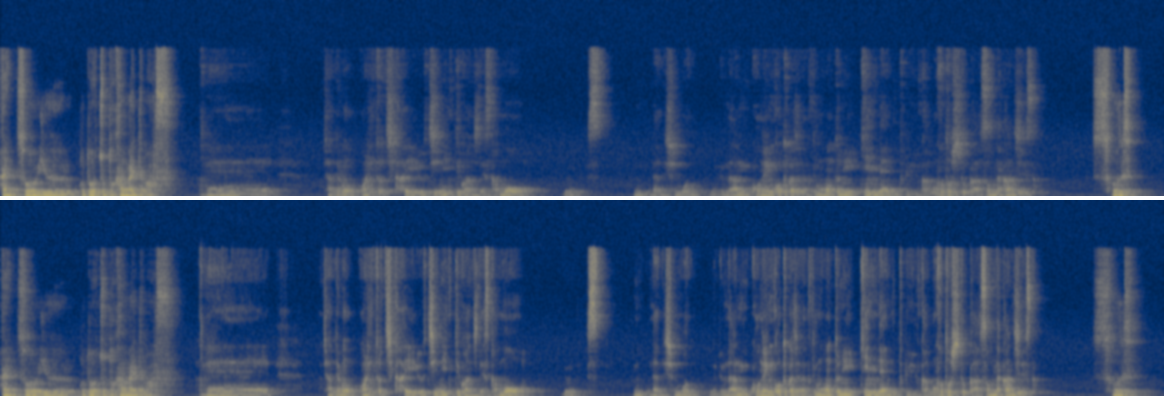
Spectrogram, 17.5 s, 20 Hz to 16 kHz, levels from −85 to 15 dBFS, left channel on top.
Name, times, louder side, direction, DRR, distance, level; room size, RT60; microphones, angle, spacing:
voice 1, 0.0-2.6 16.4-17.0, left 3 dB, 65° left, 4 dB, 0.6 m, -19 dB
voice 2, 3.0-4.3 4.9-7.9 8.4-9.0 9.5-15.5, right 4 dB, 65° right, 8 dB, 0.4 m, -25 dB
4.1 x 4.0 x 2.7 m, 0.82 s
head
